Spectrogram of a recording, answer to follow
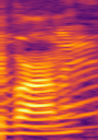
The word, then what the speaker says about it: Bonna: pronounce it? Bonna Bay, yes. Bonna Yes. Bonna what? It's Bonna.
